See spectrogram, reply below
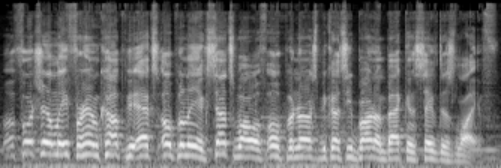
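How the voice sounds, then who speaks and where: A man's voice: high-pitched, fast talker, a bit bright. A man narrating a scripted video game recap in an informal way, as a reviewer. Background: background music.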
